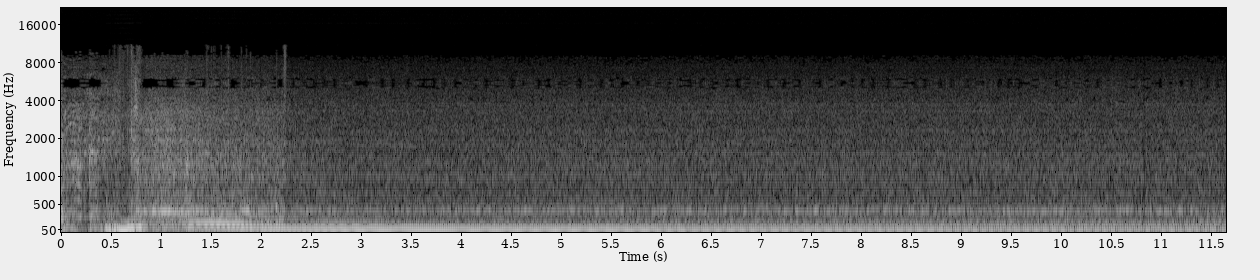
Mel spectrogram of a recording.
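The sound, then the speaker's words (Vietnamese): A car drives along a small road, its engine a steady, loud low rumble throughout, with a brief revving surge near the start before it settles into an even drone. “Dục Chu lái xe rất điệu nghệ, xe chạy trên con đường nhỏ mà Từ Dao không hề thấy sốc.”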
